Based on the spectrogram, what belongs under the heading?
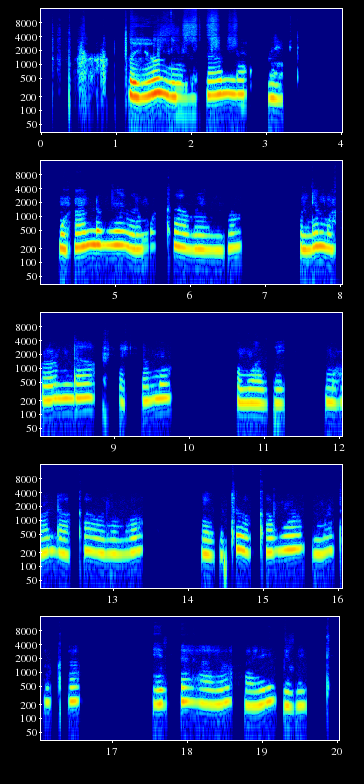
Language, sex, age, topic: Kinyarwanda, female, 25-35, government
